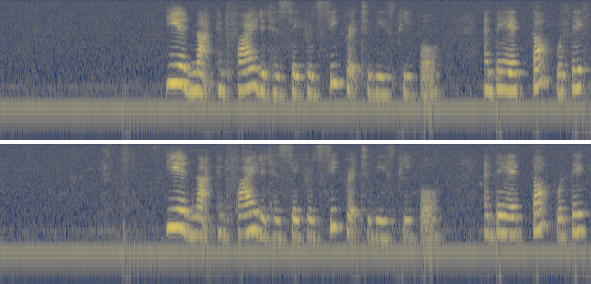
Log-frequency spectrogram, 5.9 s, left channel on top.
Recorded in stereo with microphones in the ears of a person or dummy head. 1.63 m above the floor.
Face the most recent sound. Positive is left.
turn(degrees=0)  # may be behind; listen again after turning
